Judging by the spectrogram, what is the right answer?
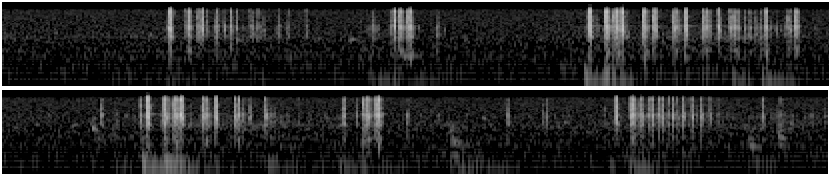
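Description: Fishing handline hauled in hand over hand, scraping and rasping against the boat's edge and the hands in short bursts about once a second.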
